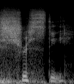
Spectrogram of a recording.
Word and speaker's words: Shristi: Her name is Shristi. Rhymes with Christy. Yeah. And I've been calling her Shame Shirsti.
